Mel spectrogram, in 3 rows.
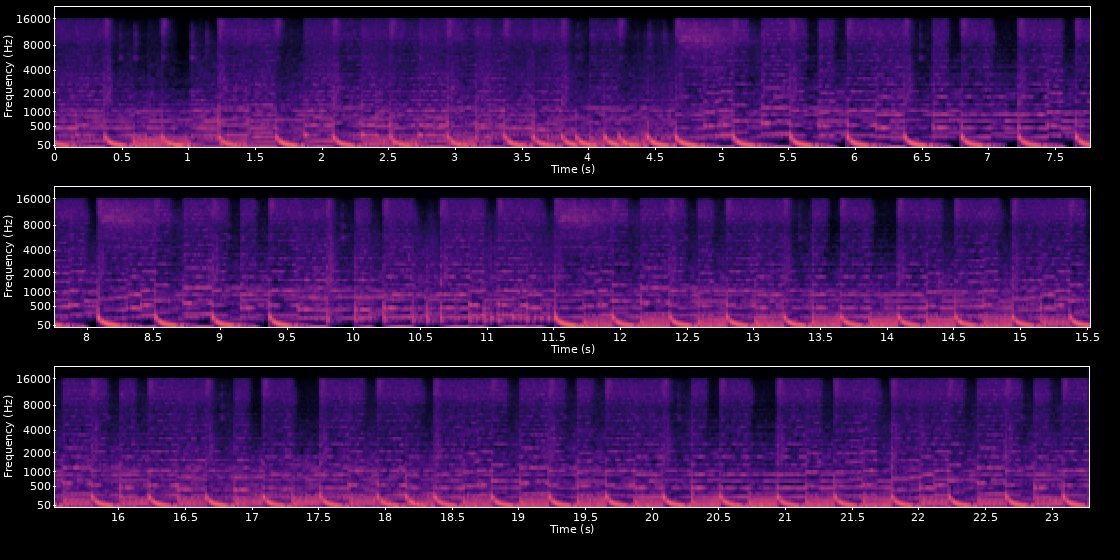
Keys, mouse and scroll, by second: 4.2 shift+d, 8.1 click, 9.4 right click, 10.6 Delete.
